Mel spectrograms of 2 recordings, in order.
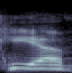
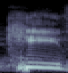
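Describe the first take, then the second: First: The name is said in the Kiev form. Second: The name is said in the Kyiv form. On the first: The speaker calls it wrong. "some people call it Kiev. That's not how you pronounce it" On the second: The speaker calls it right. "When I say Kyiv"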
